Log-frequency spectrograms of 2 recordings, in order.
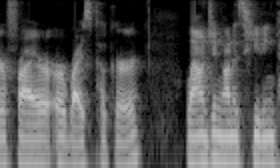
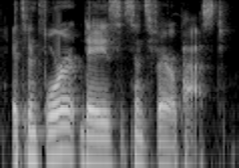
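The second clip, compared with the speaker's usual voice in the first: ordinary talk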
